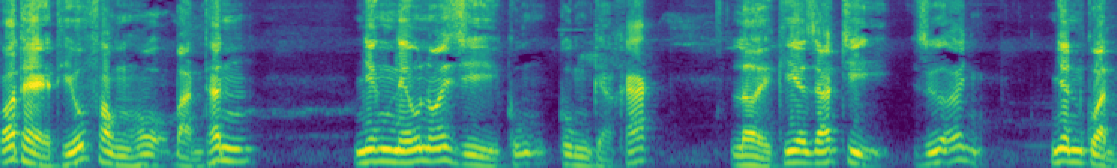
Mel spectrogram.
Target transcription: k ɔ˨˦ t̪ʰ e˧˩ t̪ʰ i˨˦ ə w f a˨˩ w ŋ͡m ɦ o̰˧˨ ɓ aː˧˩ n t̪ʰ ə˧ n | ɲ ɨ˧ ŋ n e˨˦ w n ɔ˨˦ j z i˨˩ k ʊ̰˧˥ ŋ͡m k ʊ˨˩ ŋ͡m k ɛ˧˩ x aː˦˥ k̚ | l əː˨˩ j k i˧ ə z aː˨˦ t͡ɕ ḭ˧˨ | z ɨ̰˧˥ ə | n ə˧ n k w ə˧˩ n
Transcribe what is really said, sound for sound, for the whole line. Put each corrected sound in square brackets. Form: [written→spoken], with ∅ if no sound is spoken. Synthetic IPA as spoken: k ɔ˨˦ t̪ʰ e˧˩ t̪ʰ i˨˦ ə w f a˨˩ w ŋ͡m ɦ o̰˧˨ ɓ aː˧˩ n t̪ʰ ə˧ n | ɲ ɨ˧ ŋ n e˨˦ w n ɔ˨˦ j z i˨˩ k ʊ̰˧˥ ŋ͡m k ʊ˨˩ ŋ͡m k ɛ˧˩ x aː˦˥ k̚ | l əː˨˩ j k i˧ ə z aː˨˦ t͡ɕ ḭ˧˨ | z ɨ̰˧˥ ə | [n→ɲ] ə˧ n k w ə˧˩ n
